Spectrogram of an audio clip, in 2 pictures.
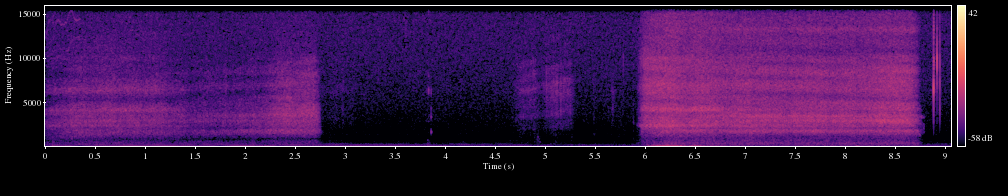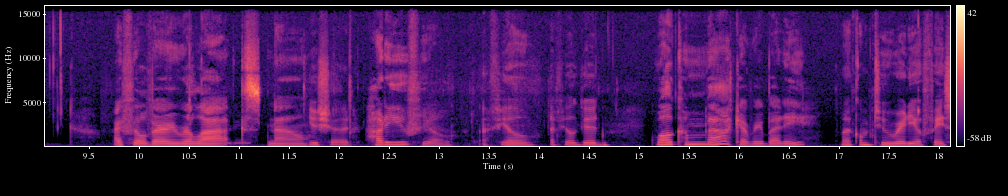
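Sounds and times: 
slow deep breathing during a paced breathing exercise: 0.0 - 3.6, 5.9 - 9.8
speech: 9.8 - 18.0.

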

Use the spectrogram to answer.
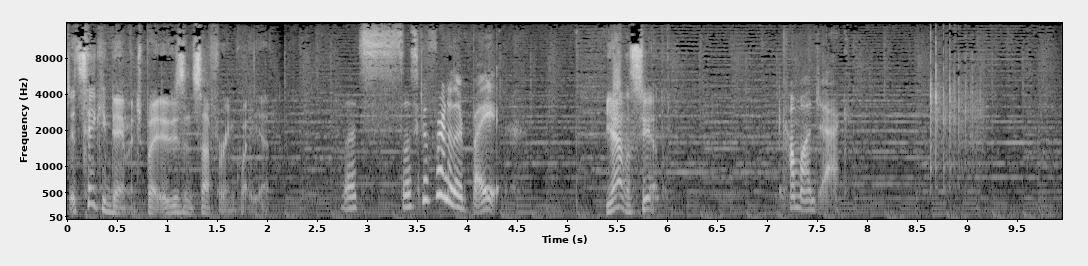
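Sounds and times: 
speech: 0.0 - 4.6, 5.4 - 6.0, 7.1 - 7.8
steady musical backdrop: 0.0 - 9.9
dice rolling on a table: 8.6 - 9.4.

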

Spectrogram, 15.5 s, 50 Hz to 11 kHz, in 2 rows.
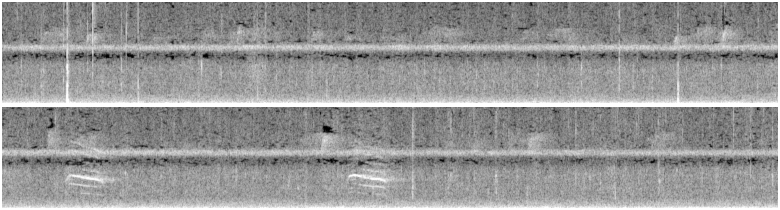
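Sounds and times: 
light rain pattering in a forest: 0.0 - 15.5
sharp drips: 0.0 - 15.5.

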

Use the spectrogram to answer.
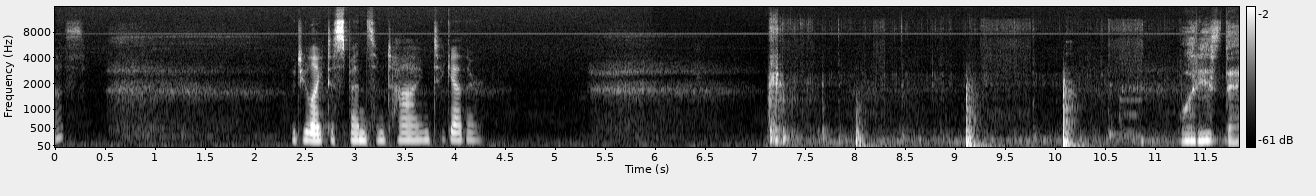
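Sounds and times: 
low hiss: 0.0 - 11.8
speech: 2.4 - 4.4, 11.3 - 11.8
Victrola phonograph needle scraping across a record: 7.1 - 11.0.

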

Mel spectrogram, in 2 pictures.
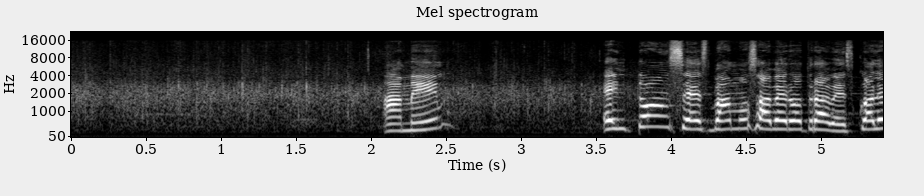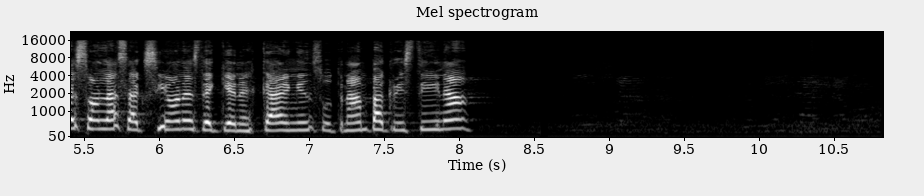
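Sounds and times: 
audience applause: 0.0 - 3.8
speech: 2.1 - 2.6, 3.6 - 8.2.

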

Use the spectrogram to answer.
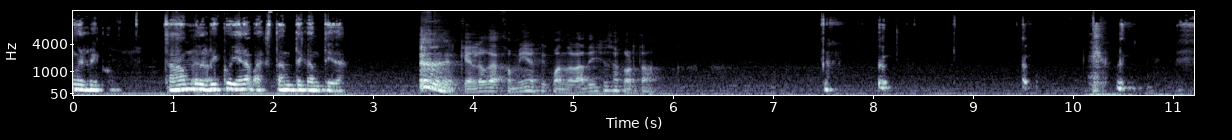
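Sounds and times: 
speech: 0.0 - 2.8, 3.5 - 6.0, 7.5 - 8.3, 9.5 - 10.6
hiccups: 7.5 - 8.3, 9.4 - 10.6.

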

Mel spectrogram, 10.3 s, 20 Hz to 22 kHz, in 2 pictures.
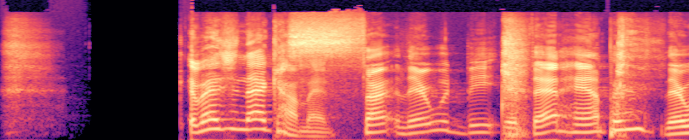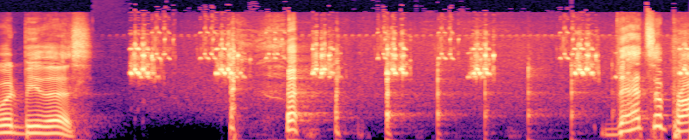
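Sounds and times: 
speech: 1.4 - 5.9, 7.3 - 7.6, 9.7 - 10.3
crickets chirping: 6.2 - 9.9.

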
